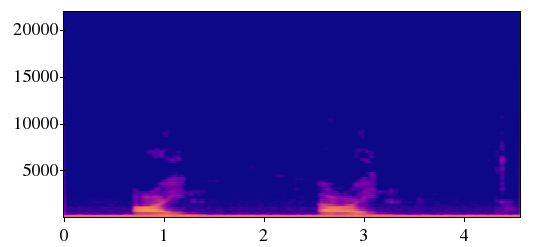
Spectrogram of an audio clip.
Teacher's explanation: গলার ভিতর থেকে চাপ দিয়ে উচ্চারিত হবে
